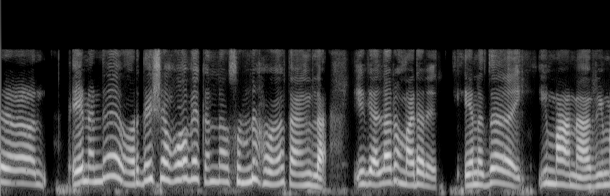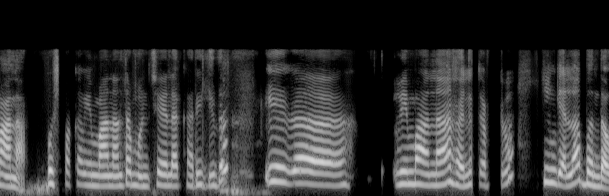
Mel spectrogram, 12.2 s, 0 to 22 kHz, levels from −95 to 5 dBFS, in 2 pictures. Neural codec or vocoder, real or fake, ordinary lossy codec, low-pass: codec, 16 kHz, 2 kbps, X-Codec, HuBERT features, trained on balanced general audio; fake; none; none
